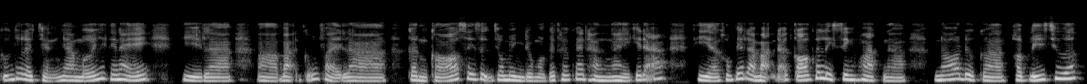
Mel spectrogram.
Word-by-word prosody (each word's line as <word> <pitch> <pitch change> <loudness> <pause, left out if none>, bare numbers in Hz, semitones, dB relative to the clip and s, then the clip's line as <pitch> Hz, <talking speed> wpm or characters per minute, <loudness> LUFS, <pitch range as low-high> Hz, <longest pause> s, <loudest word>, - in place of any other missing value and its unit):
cũng 200 +2 0
như 250 +1 +1
là 205 - +3
chuyển 175 -5 -4
nhà 185 -1 +2
mới 175 +2 +2
như 270 - +1
thế 230 - +2
này 225 -4 +4
ấy, 210 +6 +1 0.3
thì 180 -5 +2
là, 165 0 -2 0.2
ờ, 170 -3 -3
bạn 185 +1 -3
cũng 240 +4 -2
phải 180 -12 -2
là 160 -1 -2 0.2
cần 185 -4 +1
có 170 +5 0
xây 250 -1 -1
dựng 210 -8 -1
cho 205 +1 +1
mình 190 -4 +5
được 170 - 0
một 165 -1 -2
cái 190 - 0
thói 215 0 -2
quen 235 0 -1
hàng 185 -4 +2
ngày 175 -3 +2
cái 210 - +1
đã. 260 +5 -3 0.3
Thì, 195 -4 +4
ờ, 165 - 0
không 205 +3 -1
biết 260 +1 +1
là 220 -6 +2
bạn 180 -1 +1
đã 215 - -3
có 200 +1 +3
cái 290 +4 +2
lịch 240 -5 +3
sinh 220 -2 +3
hoạt, 205 -4 +1
à, 160 0 -4 0.3
nó 215 +5 +2
được, 225 -4 0
ờ, 170 -2 -1
hợp 195 - +2
lý 195 +2 +4
chưa? 265 +3 +4
195 Hz, 280 wpm, -18 LUFS, 170-220 Hz, 0.3 s, mình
